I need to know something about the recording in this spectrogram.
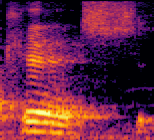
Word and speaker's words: kitsch: i go through this website i'm like it kitsch is that how it's pronounced yeah kitsch yeah there have been a few times where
